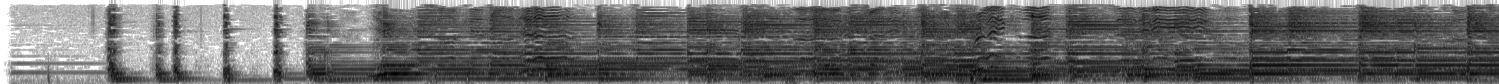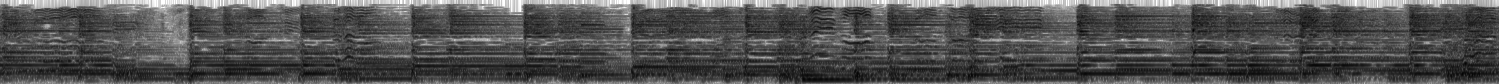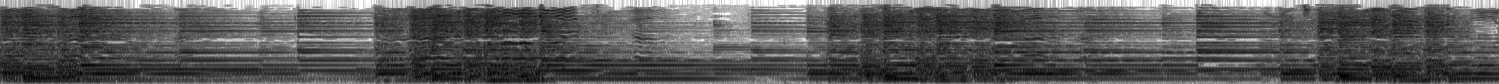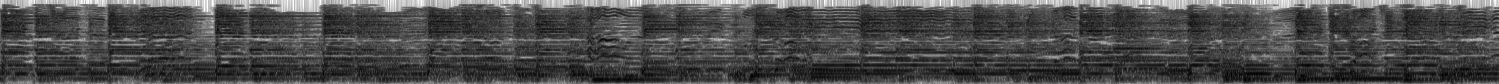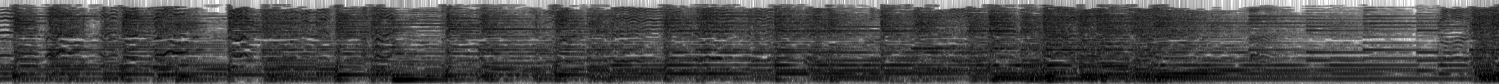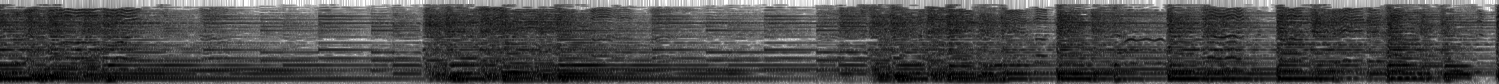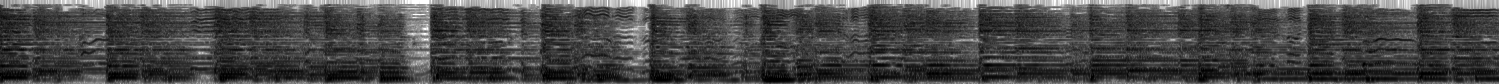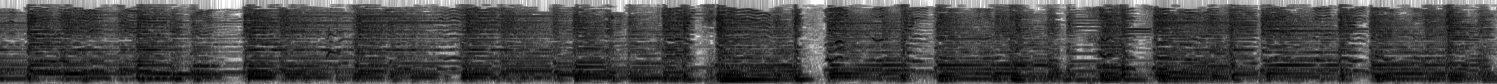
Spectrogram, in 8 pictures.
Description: Painstakingly recorded to normal bias generic brand audiotape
